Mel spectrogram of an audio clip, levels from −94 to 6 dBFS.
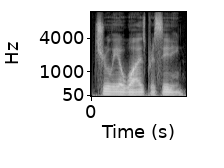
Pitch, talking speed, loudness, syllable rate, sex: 90 Hz, 170 wpm, -15 LUFS, 5.3 syllables/s, male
